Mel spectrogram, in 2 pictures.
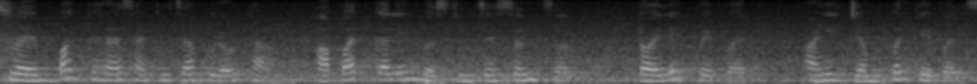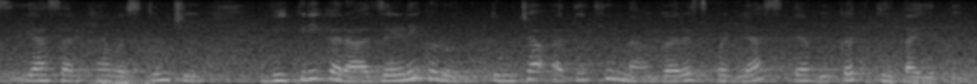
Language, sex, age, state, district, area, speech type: Marathi, female, 45-60, Maharashtra, Mumbai Suburban, urban, read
